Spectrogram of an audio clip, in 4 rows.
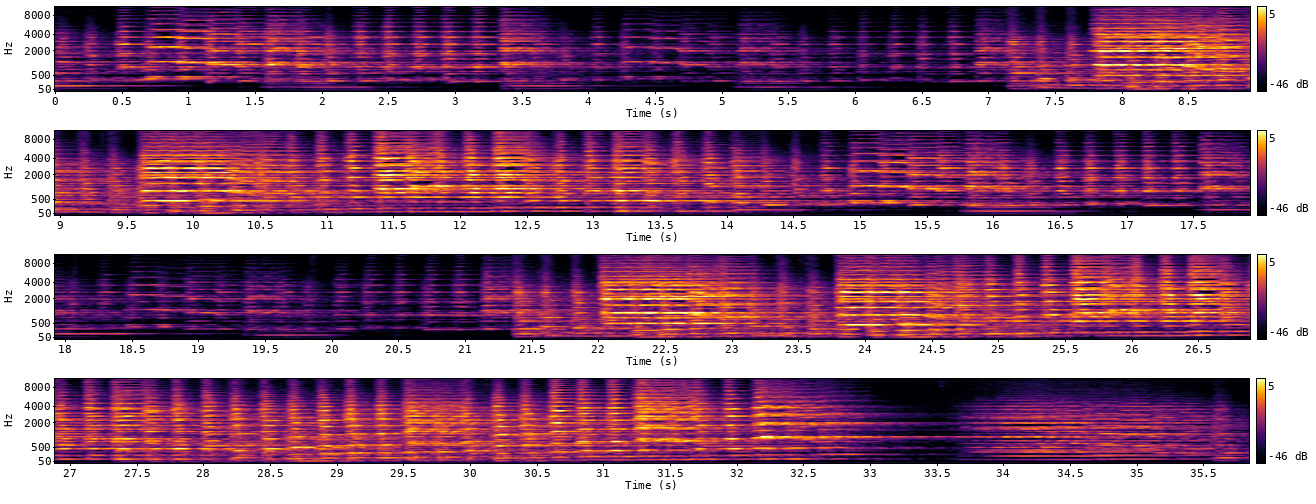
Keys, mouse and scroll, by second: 0.1 click, 7.6 ctrl+j, 7.8 ctrl+z, 11.4 ctrl+z, 15.4 ctrl+click, 23.4 ctrl+t, 33.2-33.7 scroll up 3.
